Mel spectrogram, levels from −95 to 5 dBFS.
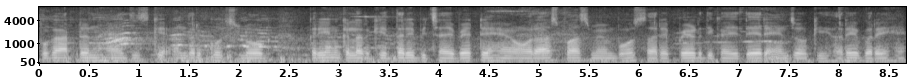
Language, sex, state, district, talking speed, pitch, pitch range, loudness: Hindi, male, Rajasthan, Bikaner, 185 wpm, 105 Hz, 105-110 Hz, -18 LUFS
